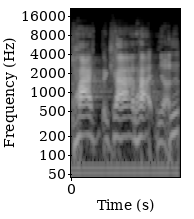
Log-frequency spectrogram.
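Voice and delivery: put-on "Park the car at Harvard" in a Boston accent, dropped r's, "pahk the cah"; wife showing off her Boston accent to the barista. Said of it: "So she said".

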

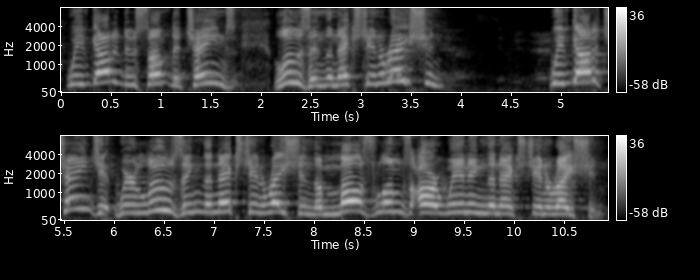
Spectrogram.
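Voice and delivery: high, loud preaching climax; rally the congregation with urgency; preaching at full force. Real, not acted.

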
